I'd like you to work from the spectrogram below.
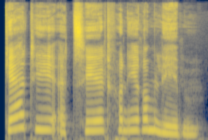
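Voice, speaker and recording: A woman narrating stories for language learners in a slow, clear, deliberate scripted reading. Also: high voice, animated, no echo, studio quality.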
